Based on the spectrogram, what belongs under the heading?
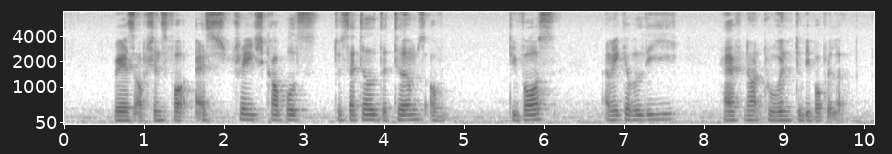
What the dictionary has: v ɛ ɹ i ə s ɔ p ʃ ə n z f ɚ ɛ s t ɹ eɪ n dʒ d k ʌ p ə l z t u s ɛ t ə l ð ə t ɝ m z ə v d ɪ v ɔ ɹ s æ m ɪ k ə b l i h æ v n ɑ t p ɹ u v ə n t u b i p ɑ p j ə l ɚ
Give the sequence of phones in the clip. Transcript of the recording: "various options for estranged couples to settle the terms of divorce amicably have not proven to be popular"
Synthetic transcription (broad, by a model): v ɛ ɹ i ə s ɔ p ʃ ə n s f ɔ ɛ s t ɹ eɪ dʒ k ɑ p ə l s t u s ɛ t ə l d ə t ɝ m s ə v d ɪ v ɔ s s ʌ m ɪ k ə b l i h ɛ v n ɑ t p ɹ u v ə n t u b i p ɑ p j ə l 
